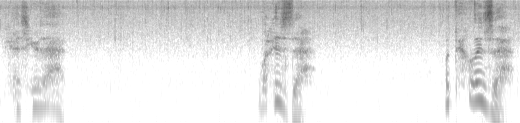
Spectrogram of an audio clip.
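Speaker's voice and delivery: hushed. Real, not acted. Hears strange noise in woods.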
